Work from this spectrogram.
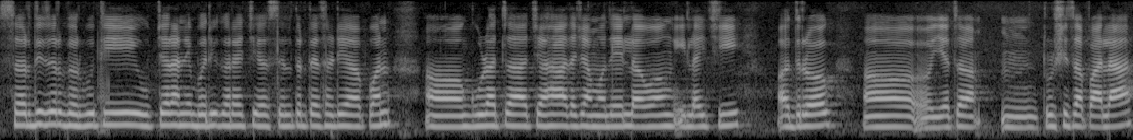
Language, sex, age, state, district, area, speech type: Marathi, female, 18-30, Maharashtra, Yavatmal, rural, spontaneous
